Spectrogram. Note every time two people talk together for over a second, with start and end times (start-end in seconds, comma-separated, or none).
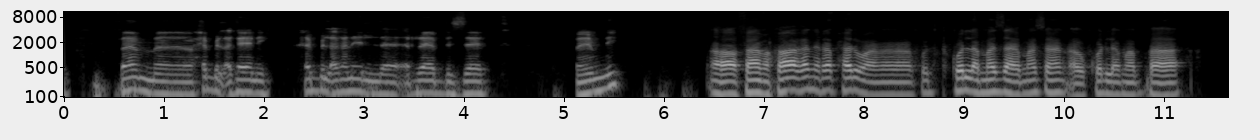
none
